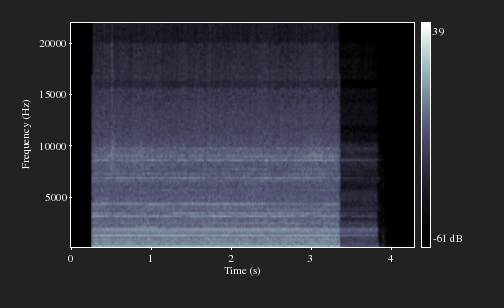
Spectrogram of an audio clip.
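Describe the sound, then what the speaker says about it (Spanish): Helicopter rotor and turbine noise during an air medical transfer, a loud steady roar that cuts off abruptly near the end, leaving a fainter tail. "Es un aerotraslado en un helicóptero"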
